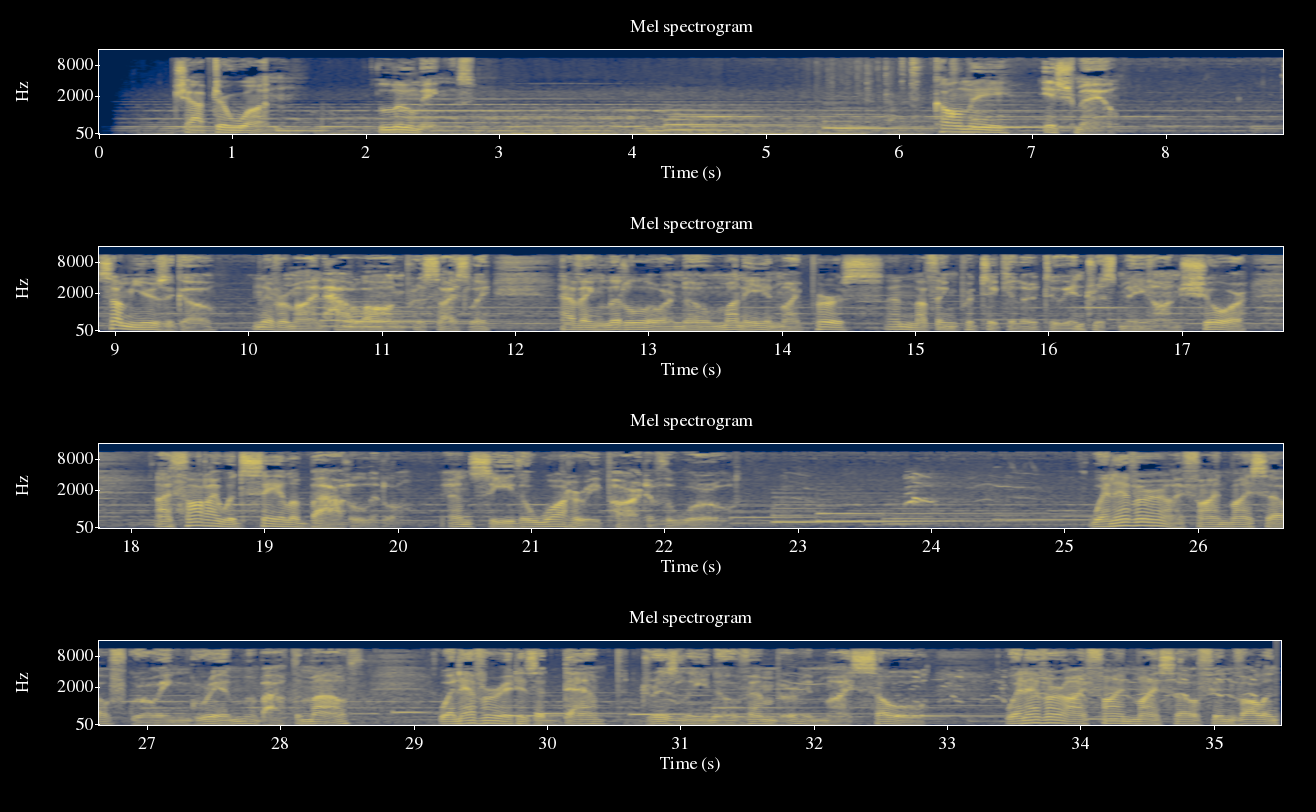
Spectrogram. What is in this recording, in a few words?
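American English Audiobook; GoLocalise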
